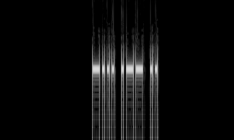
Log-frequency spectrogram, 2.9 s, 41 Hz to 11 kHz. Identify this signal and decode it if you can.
Morse code, heard as a keyed tone, about 41 wpm, 700 Hz. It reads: BWI
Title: Three Challenging Letter-Number Combinations 40wpm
